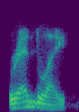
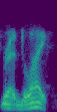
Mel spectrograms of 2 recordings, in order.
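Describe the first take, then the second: First: The stress falls on the first word. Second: The stress falls on the second word. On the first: This is how it's said locally. "Here, there's more push on the first syllable" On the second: This is how it's said in Wisconsin. "And in Wisconsin"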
